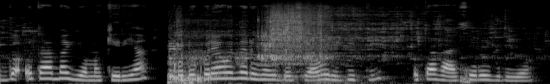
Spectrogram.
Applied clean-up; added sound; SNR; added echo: classical method log-MMSE.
